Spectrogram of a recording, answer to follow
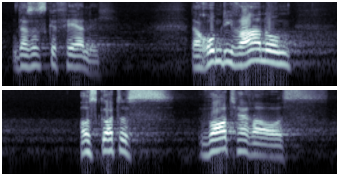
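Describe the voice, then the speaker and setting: A man preaching a sermon, retelling a Bible story with lively swings between loud and hushed delivery. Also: a little high. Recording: long hall reverb.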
